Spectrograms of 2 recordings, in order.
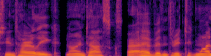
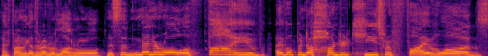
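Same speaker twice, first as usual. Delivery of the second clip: exasperated, fed-up, frustrated, tilted and pitched up; 8 semitones higher than usual. Gamer opening keys for rare logs after bad luck, tilted and frustrated. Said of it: "I'm sorry if I sound so tilted".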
